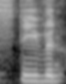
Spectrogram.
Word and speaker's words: Stephen: I said I know it's Stephen King, and I know he spells it Stephen, but he pronounces it Stephen.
